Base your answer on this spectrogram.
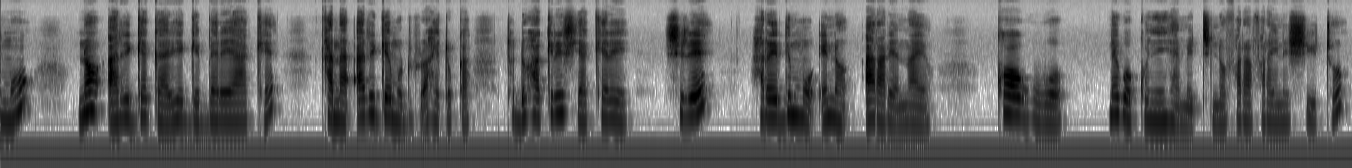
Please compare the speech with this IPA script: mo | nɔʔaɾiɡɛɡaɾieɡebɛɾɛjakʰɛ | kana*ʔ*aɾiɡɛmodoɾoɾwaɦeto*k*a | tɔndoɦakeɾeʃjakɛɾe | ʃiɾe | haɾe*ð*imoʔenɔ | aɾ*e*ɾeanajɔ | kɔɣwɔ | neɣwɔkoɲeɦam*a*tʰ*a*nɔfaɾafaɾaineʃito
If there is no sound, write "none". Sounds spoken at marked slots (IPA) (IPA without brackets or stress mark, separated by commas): ʔ, k, ð, a, e, i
